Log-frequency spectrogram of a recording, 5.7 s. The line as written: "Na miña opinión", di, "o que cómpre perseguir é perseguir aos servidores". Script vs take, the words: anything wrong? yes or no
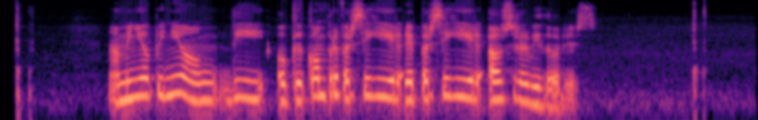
no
